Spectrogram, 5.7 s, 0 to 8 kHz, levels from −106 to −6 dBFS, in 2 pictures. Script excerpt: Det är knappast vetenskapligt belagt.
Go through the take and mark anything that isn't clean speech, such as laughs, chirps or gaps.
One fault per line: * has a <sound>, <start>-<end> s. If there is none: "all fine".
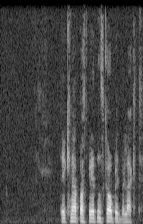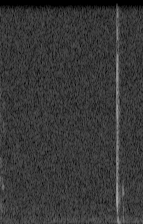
all fine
